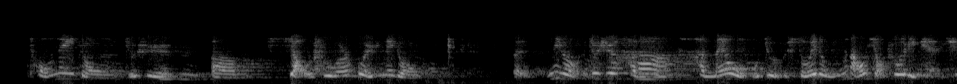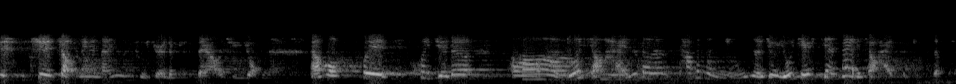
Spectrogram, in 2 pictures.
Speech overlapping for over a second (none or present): present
